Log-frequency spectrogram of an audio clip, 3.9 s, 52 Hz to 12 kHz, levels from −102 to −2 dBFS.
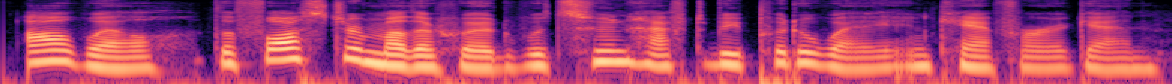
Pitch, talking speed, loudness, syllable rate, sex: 175 Hz, 230 wpm, -19 LUFS, 5.7 syllables/s, female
